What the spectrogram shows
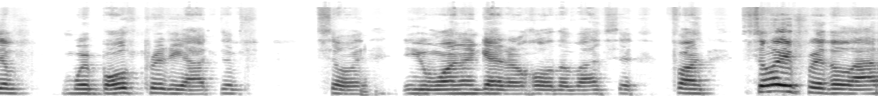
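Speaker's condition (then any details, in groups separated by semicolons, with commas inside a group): Cerebral palsy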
